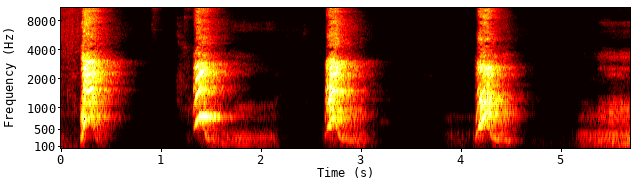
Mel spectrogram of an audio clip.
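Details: Longcoat German Shepherd puppy Duke, disliking his multivitamin and talking back to his owner, gives four loud, clipped barks about a second apart, each trailing into a rough growl, ending with a low grumbling sound.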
